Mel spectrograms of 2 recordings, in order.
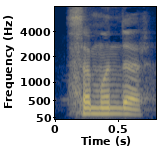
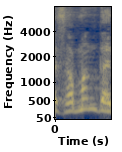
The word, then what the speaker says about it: سمندر: سمندر، سمندر، سمندر، سمندر جواب درست ہے۔ سبحان اللہ، ماشاءاللہ۔ سمندر ہمارے کہتے سمندر ہی ہے، لیکن اصل تلفظ ہے سمندر۔ سمندر اس کو بولتے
